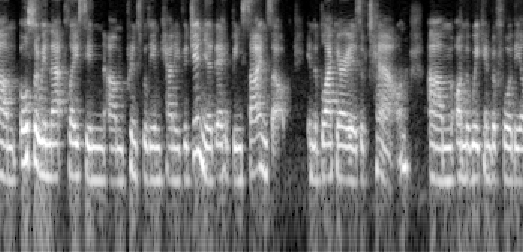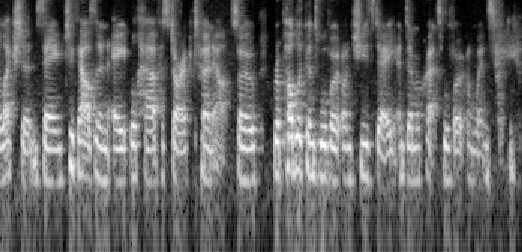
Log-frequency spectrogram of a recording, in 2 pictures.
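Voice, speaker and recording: Using a fairly even intonation, a woman with an Australian accent and a medium pitch talks at a fairly quick pace. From Australia, Sydney. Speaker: election lawyer. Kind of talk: interview. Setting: video call webinar. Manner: many fillers and hesitations.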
